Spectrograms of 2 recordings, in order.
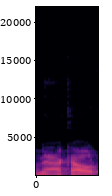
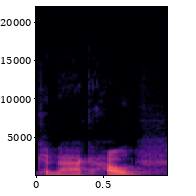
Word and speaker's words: Knack-Out: about this one now I think it is pronounced technical uh knockout as opposed to canac out because connect I like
